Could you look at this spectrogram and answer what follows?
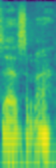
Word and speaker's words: Zezima: It's pronounced Zezima.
